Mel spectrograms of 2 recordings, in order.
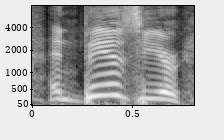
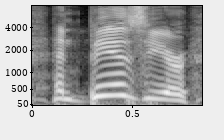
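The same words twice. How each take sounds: The two takes are said the same way.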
